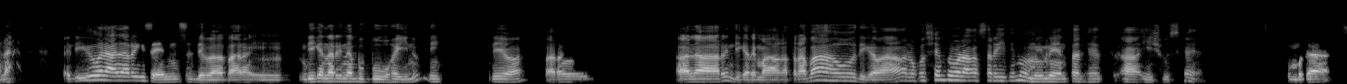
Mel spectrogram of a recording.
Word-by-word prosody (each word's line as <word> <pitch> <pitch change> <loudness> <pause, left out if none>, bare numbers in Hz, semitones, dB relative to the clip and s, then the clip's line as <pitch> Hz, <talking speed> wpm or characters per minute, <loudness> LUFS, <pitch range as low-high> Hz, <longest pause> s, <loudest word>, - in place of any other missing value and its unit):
na, - - 0 0.6
eh, - - -1
di 300 - -2
wala 205 -2 +6
na 185 -1 +3
ring 180 -1 -2
sense. 125 0 -1
Di 110 - +1
ba 105 0 +2
parang, 110 +1 +1 0.3
hindi 110 +5 -4
ka 150 - +3
na 140 - +4
rin 140 -1 -1
nabubuhay 125 -2 -1
'nun, - - -9
eh, 130 -1 -6 0.4
di 130 - -4
ba? 120 +1 0 0.2
Parang 120 +1 -1 1.1
wala 125 0 +6
rin, - - -4
di 110 - -7
ka - - +1
rin 110 - -1
makakatrabaho, 125 - +1
di 125 - -7
ka 110 -1 +1
makakaano, 115 +11 0
kasi, 180 0 -7
siyempre, 210 -1 -1
wala 180 -1 +4
kang 180 - -7
sarili 175 0 -5
mo, 195 0 -3
may 135 0 -1
mental 135 0 0
health, 130 0 -9
ah, 120 -2 0
issues 115 -1 -12
ka, - - -6
eh. - - -12 0.8
Kumbaga, 125 +1 +2
130 Hz, 190 wpm, -24 LUFS, 120-175 Hz, 1.1 s, wala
